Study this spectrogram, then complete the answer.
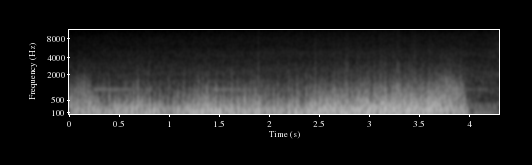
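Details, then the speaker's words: Car converted from R12 to R134a with a repaired vacuum line off the brake booster, microphone in the dash vent, engine revved to 3,000 rpm: a steady rush of air keeps coming from the vent without switching to defrost; vacuum mode control holding. "So, you can hear the air blowing. Give it some gas. And still And it's still blowing out of the vent. It hasn't switched to the defrosters or the for vent."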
